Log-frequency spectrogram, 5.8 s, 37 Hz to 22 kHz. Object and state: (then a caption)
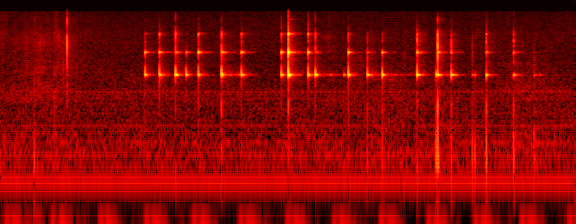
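Glass candle jar. Long nails tap eighteen times on the glass wall of a medium black glass candle jar, wax-filled and burning, held in the hands. Each tap gives a short, bright glassy clink with a ringing tone near 2.6 kHz that dies away almost at once, over a faint low hum.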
